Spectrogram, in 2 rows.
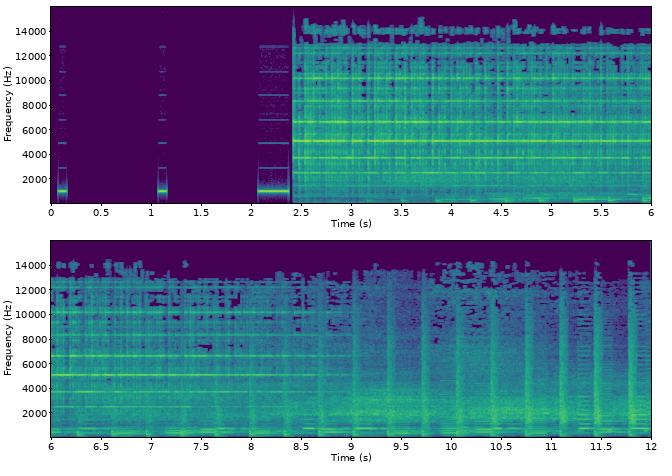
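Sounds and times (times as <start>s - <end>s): countdown beeps: 2.1s - 9.5s
electric gong bell ringing: 2.4s - 8.0s.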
